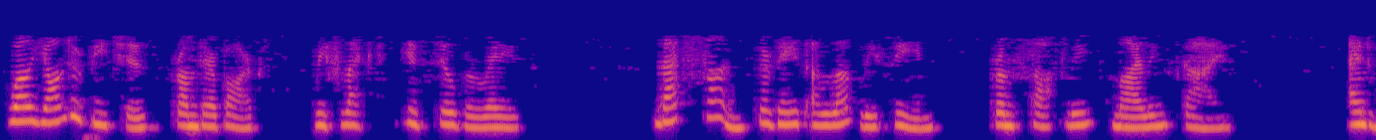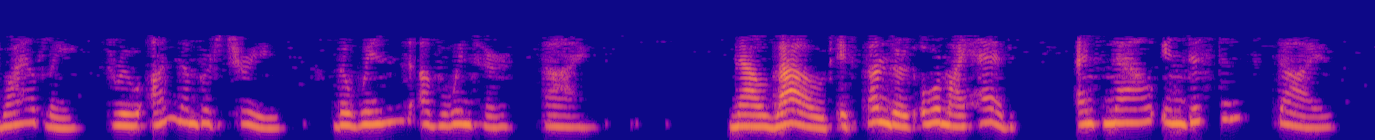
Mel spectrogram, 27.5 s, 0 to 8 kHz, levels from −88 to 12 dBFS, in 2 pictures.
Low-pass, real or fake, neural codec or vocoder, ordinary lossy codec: 7.2 kHz; real; none; AAC, 16 kbps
